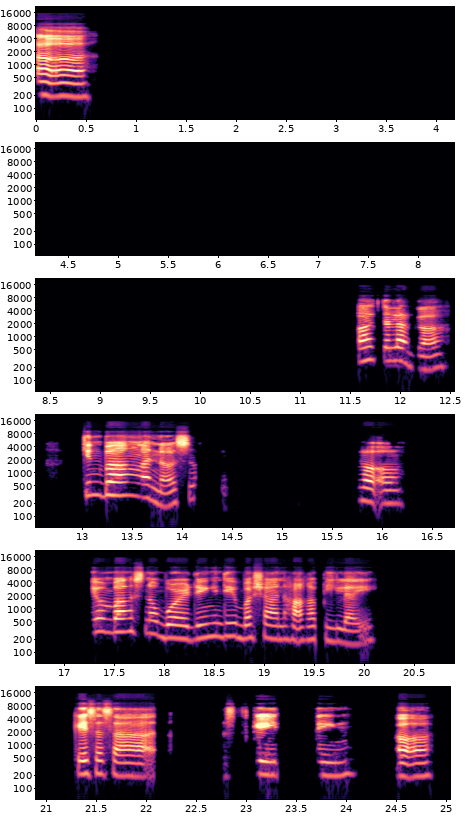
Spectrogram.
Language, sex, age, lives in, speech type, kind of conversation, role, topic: Filipino, female, 25-29, Philippines, conversation, unstructured, none, Anong libangan ang gusto mong subukan pero hindi mo pa nasusubukan?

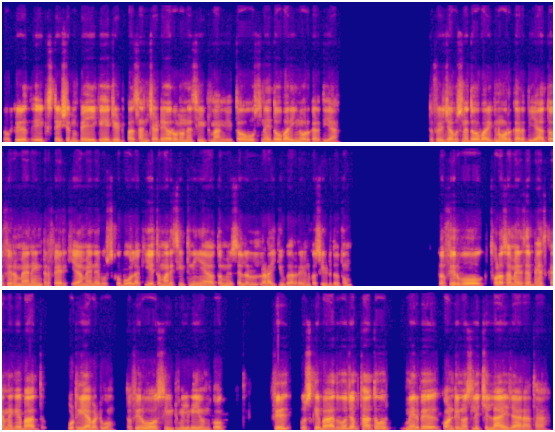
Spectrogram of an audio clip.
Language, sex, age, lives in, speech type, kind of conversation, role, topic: Hindi, male, 30-34, India, conversation, podcast, guest, Criticism milne par tum aam taur par kaise react karte ho?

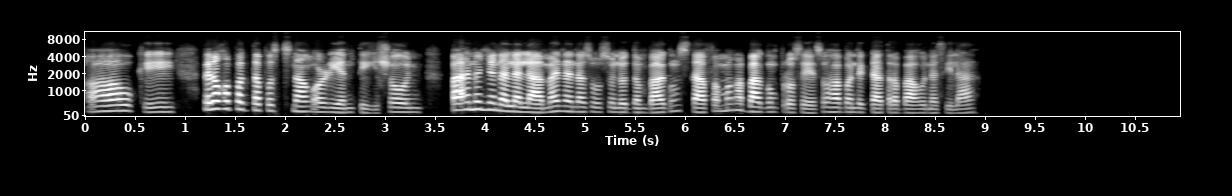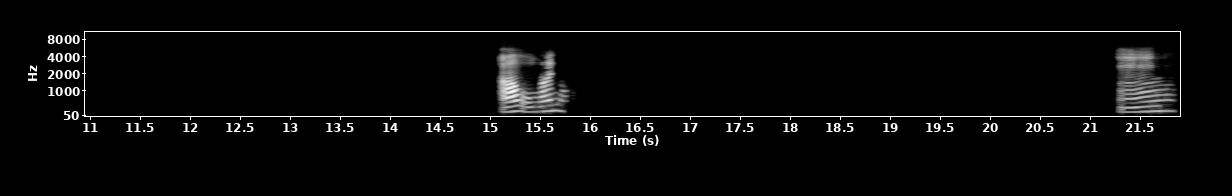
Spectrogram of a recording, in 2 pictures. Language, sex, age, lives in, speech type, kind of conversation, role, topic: Filipino, female, 25-29, Philippines, read, expert-assistant, asker, Paano natututo ang mga doktor ng bagong kaalaman mula sa kanilang mga karanasan sa ospital o klinika?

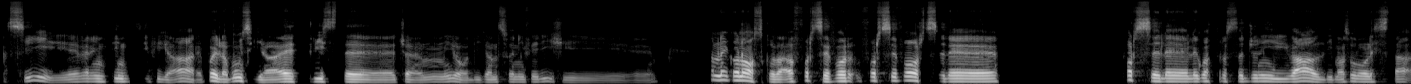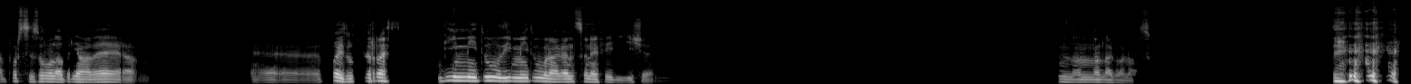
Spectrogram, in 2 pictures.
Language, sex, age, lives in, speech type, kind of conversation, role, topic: Italian, male, 30-34, Italy, conversation, unstructured, none, Come scegli i tuoi hobby per arricchire la tua vita?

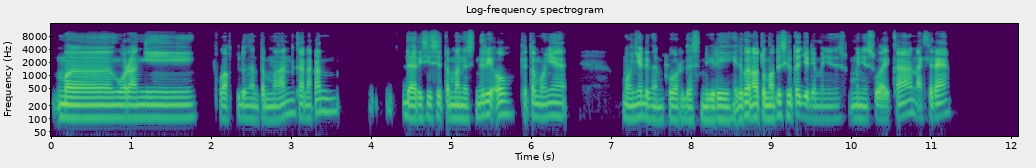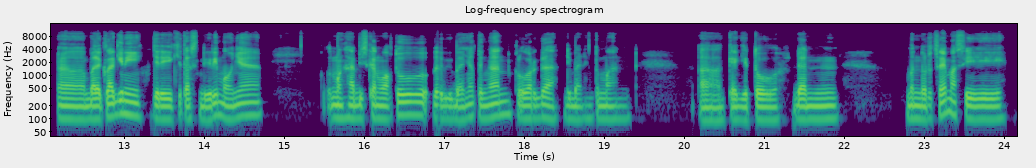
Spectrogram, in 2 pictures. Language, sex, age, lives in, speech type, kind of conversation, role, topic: Indonesian, male, 25-29, Indonesia, conversation, unstructured, none, Bagaimana Anda memutuskan apakah akan menghabiskan waktu dengan teman atau keluarga?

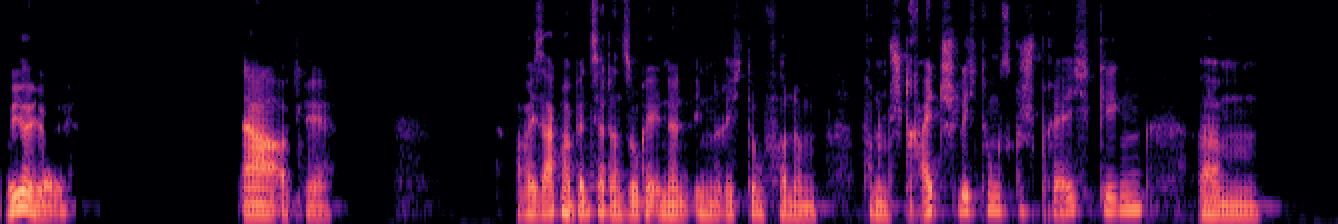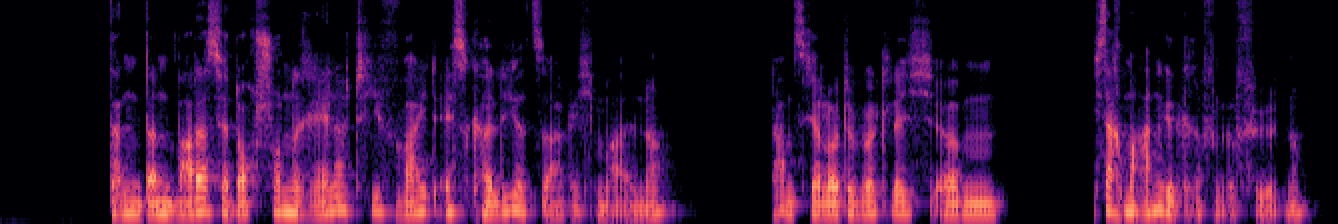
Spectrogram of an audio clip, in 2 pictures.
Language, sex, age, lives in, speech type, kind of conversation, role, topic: German, male, 30-34, Germany, conversation, podcast, host, Was führt deiner Erfahrung nach zu E‑Mail‑Missverständnissen?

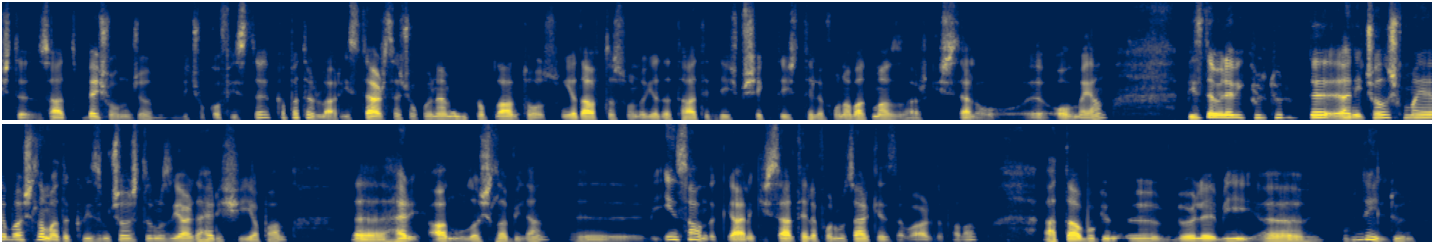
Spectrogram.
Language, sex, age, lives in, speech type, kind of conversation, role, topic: Turkish, male, 40-44, Austria, conversation, advice, user, İşle ev hayatı arasındaki zamanı nasıl dengeleyebilirim?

